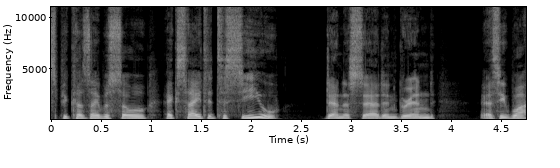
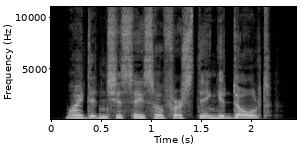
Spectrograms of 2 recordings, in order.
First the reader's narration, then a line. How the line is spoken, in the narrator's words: Ben exclaimed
